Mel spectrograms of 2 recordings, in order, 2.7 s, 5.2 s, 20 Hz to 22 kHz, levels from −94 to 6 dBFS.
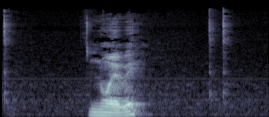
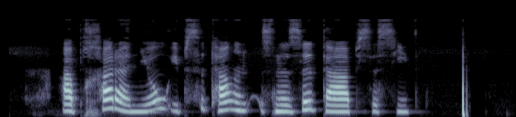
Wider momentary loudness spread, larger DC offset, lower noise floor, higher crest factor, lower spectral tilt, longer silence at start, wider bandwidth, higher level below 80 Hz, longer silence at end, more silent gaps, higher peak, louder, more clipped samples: first, 22 LU vs 16 LU; neither; about the same, -62 dBFS vs -60 dBFS; about the same, 22 dB vs 22 dB; about the same, -5.5 dB/octave vs -6 dB/octave; second, 0.05 s vs 0.65 s; first, 16.5 kHz vs 11.5 kHz; second, -62 dBFS vs -54 dBFS; about the same, 0.4 s vs 0.5 s; neither; about the same, -2 dBFS vs 0 dBFS; first, -19 LUFS vs -22 LUFS; neither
